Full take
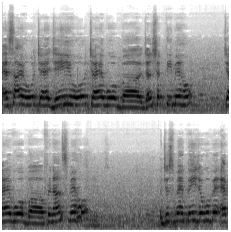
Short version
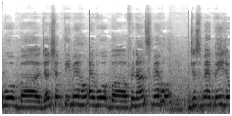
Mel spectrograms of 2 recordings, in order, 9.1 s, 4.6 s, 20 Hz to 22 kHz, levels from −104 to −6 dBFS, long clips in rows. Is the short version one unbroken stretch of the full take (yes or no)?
no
